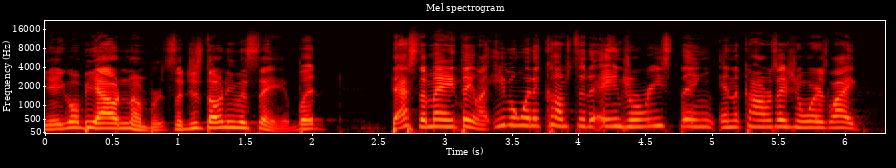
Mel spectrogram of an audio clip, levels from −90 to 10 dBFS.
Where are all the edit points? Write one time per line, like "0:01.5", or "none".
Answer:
none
